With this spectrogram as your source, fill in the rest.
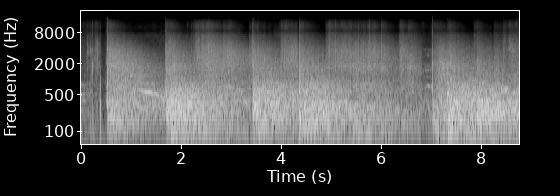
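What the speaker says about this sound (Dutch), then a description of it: "Het is tijd voor lokaal vuurwerk." Local fireworks go off outdoors in a series of loud, close booms and thuds, each blast followed by a sustained crackling rumble, with voices talking between them.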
